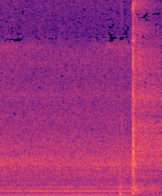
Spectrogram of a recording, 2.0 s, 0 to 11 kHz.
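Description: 2012 Ford Mustang's 3.7-litre DOHC V6 idling smoothly and steadily, with one short knock near the end.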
